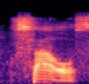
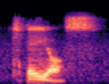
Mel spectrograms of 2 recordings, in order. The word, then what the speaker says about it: chaos: Notice that now, yeah? Not chaos or anything. It's a hard K sound. Chaos. Chaotic.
